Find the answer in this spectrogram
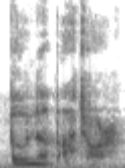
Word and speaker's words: Bonaparte: As for the pronunciation of my name, in French, it is typically pronounced Bonaparte. The first syllable is stressed, and the emphasis is placed on the final.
